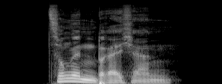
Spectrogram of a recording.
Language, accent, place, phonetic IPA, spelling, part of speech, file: German, Germany, Berlin, [ˈt͡sʊŋənˌbʁɛçɐn], Zungenbrechern, noun, De-Zungenbrechern.ogg
- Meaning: dative plural of Zungenbrecher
